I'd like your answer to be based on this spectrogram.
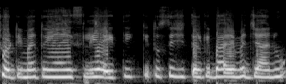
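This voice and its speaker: In a cartoonish character voice, a woman speaks at an extremely high pitch and a very fast pace. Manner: emotional, earnest.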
